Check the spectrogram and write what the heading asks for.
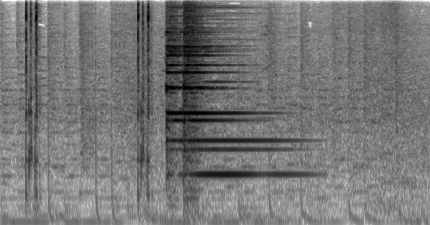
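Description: Subscribe-button animation sound effect: two quick clicks, then a bright notification-bell ding that rings out and fades over about a second and a half, with faint background music underneath.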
